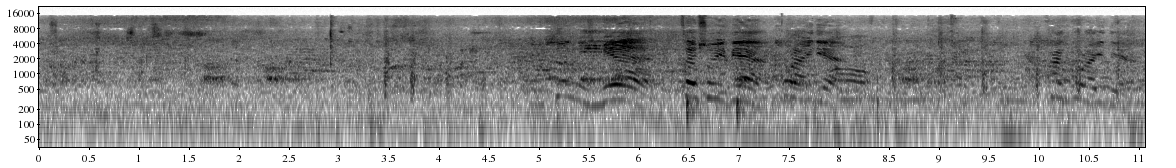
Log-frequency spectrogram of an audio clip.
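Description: A crowd of people chatters nearby outdoors on a busy street.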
